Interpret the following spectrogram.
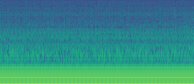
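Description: Steady electrical mains hum: a low drone at the bottom of the range with faint higher overtones, unchanging throughout.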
